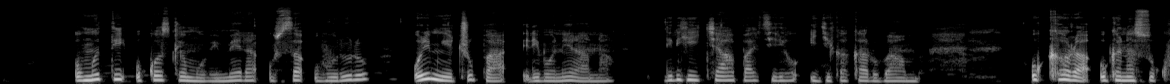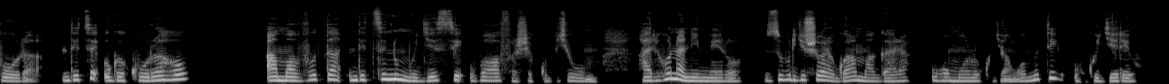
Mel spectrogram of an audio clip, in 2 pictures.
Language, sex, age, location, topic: Kinyarwanda, female, 25-35, Kigali, health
